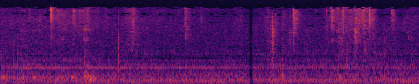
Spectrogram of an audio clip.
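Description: A steady low hum with a few faint, light clicks and scrapes from a spoon scooping thin batter out of a glass bowl and dropping it into paper cupcake liners in a metal muffin tin.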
